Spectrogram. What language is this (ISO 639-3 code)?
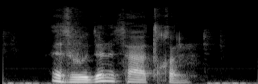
kab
